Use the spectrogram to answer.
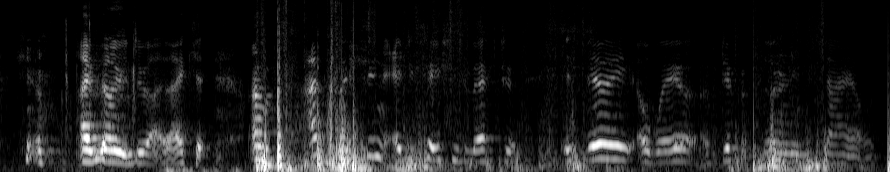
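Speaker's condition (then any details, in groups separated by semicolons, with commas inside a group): Cerebral palsy with dystonia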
